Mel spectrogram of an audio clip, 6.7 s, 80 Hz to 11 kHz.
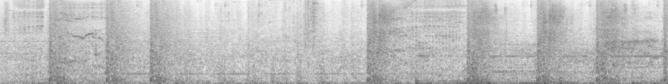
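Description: Pistol shots in Resident Evil 5, several separate loud reports spaced unevenly a second or so apart over a continuous rumbling background.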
